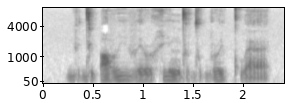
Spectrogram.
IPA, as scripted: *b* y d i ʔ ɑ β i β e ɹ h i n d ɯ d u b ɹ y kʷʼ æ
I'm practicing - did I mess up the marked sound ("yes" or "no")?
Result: no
